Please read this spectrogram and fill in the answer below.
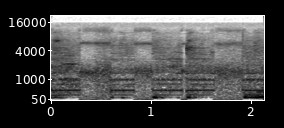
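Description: Faint background music with a steady low beat and held tones.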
